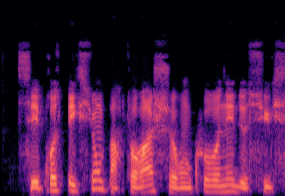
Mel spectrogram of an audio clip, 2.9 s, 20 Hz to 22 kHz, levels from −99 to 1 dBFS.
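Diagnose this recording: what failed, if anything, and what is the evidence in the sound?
Nothing in the signal chain failed: the speech arrives continuous and intact, with no breaks, level disturbances or added noise anywhere along the path from capture to playback.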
